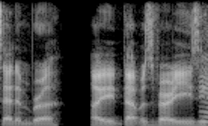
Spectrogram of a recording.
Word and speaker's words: Edinburgh: Edinburg. Edinburgh is right.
